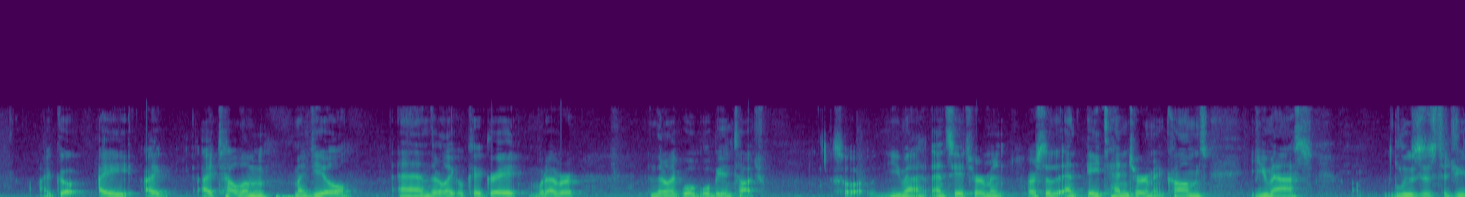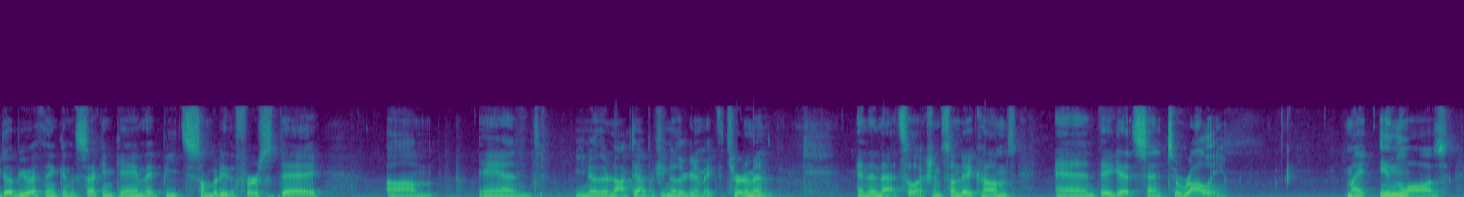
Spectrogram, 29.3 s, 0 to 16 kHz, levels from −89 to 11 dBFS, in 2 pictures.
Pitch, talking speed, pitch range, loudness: 85 Hz, 160 wpm, 80-95 Hz, -22 LUFS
